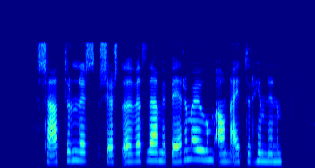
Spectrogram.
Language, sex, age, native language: Icelandic, female, 40-49, Icelandic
